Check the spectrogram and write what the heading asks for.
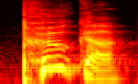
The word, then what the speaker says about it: Pooka: research oh god yeah it's pronounced puka uh which is the irish word for goblin spirit or sprite it's a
